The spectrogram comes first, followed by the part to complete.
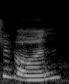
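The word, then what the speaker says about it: Siobhan: right into it then so my name is sioban it is an Irish name it's spelled crazy I get asked about it all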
